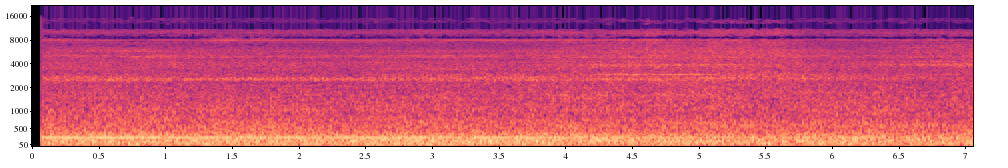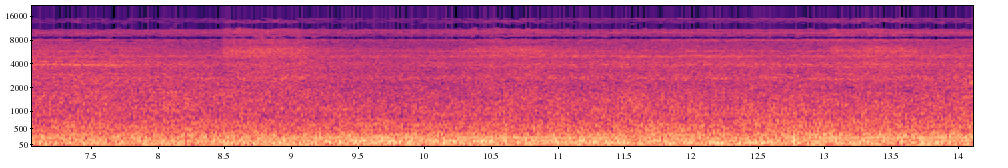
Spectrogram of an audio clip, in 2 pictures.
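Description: ZXJ-919-A fiber stuffing machine running during a test: a steady, loud whir from its fan and motor, with a constant low hum underneath.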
